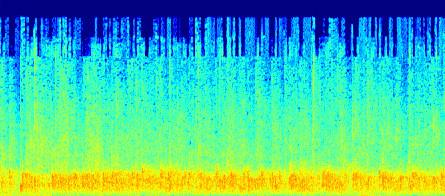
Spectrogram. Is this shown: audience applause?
yes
